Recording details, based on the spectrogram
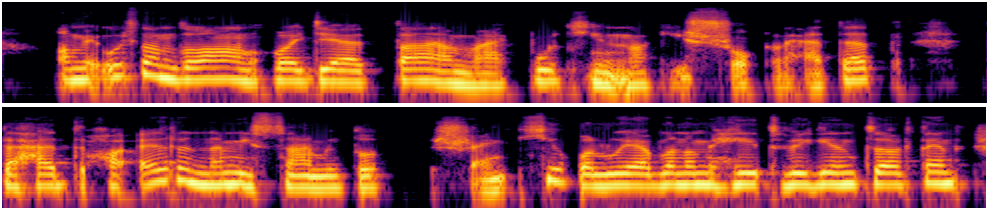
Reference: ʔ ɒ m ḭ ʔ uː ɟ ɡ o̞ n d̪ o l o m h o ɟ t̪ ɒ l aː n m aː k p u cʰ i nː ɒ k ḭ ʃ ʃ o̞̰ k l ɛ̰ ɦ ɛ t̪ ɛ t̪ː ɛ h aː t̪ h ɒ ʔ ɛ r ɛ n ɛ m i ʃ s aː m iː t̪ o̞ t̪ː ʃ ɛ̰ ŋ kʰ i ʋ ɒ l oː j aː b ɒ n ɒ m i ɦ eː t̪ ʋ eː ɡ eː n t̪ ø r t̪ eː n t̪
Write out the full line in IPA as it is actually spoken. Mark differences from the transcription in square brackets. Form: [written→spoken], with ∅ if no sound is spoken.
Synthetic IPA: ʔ ɒ m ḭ ʔ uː ɟ ɡ o̞ n d̪ o l o m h o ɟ t̪ ɒ l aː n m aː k p u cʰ i nː ɒ k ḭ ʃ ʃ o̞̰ k l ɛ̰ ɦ ɛ t̪ ɛ t̪ː ɛ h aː t̪ h ɒ ʔ ɛ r ɛ n ɛ m i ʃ s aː m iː t̪ o̞ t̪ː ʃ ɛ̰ ŋ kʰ i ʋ ɒ l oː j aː b ɒ n ɒ m i ɦ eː t̪ ʋ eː ɡ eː n t̪ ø r t̪ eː n t̪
